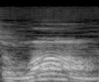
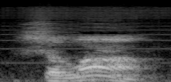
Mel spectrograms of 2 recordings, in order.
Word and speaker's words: Shalom: And then la and m is pronounced shalam, right? So we got to connect the l and the m making that line. Shalom. Just like that. Bam. That simple. Shalom.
